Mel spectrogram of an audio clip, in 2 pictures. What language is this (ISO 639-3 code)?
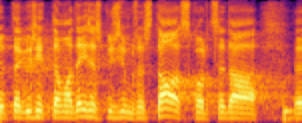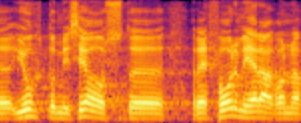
est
